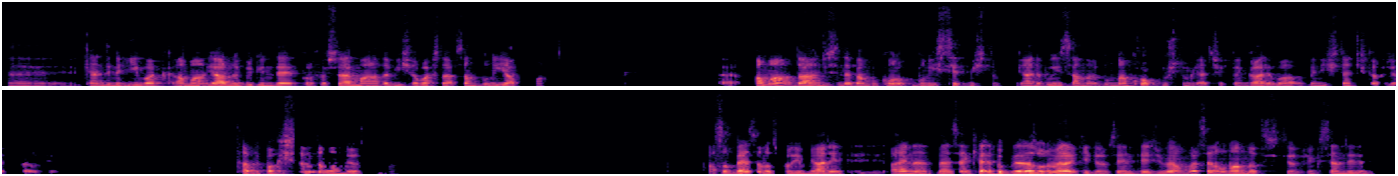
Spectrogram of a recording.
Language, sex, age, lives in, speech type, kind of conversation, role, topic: Turkish, male, 30-34, Bulgaria, conversation, unstructured, none, İşten çıkarılma korkusu seni nasıl etkiliyor?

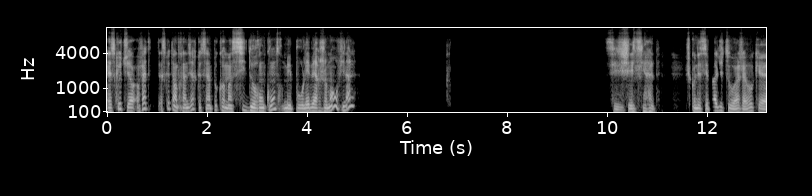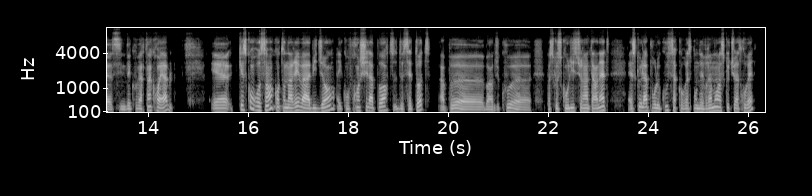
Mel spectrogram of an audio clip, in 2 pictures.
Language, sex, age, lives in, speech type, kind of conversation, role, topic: French, male, 35-39, France, conversation, podcast, host, As-tu déjà été invité·e chez quelqu’un à l’étranger ?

